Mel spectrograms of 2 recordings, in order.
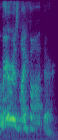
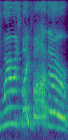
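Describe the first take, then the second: First: Said in the usual way. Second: Much higher, loud cry "Where is my father?"; a terrified boy crying out for his father; frightened shout. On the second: Acted. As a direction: yell it as a scared child seeing a dog. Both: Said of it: "frightens the young boy".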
